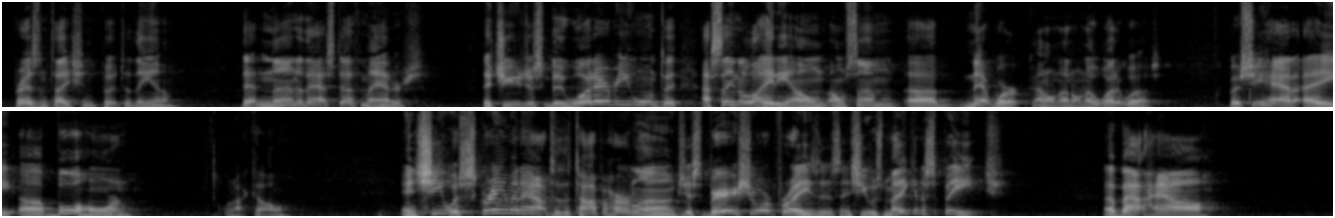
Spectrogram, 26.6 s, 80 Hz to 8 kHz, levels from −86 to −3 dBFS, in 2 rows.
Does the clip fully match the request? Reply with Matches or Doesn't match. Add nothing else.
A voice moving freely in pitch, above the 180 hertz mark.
Matches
